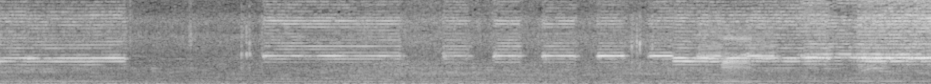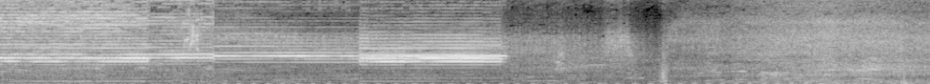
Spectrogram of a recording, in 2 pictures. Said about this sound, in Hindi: और देखिए सारे जितने भी बाइकर्स हैं यहाँ से निकल रहे हैं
